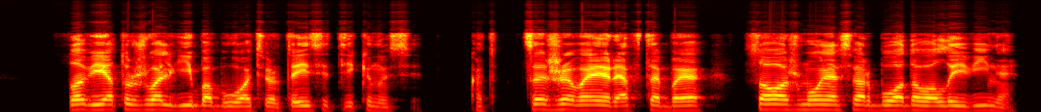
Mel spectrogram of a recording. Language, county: Lithuanian, Panevėžys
